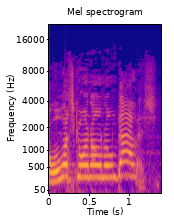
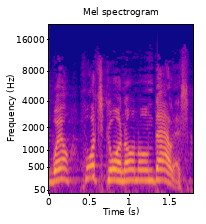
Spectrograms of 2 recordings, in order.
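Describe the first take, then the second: First: Higher and louder, hammed-up eager nosiness; over-eager question. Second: A touch of eager, nosy curiosity, pitched higher; eager question. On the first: Preacher replaying his nosy question to the cashier, hammed-up eager. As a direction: repeat it, even more worked up and keen. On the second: Retold or imitated. Preacher retelling asking the cashier about Dallas, mildly eager. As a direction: ask it like you can't wait to hear the gossip. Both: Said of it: "like somebody that had lost their mind".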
